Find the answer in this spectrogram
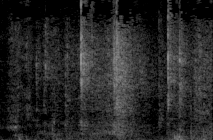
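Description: Heavy curtains being handled and pushed aside: fabric rustling with a few light knocks and clicks, a duller thud near the end.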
